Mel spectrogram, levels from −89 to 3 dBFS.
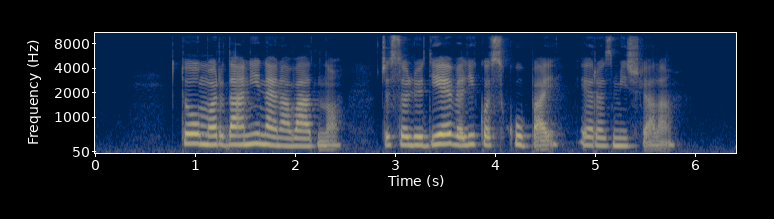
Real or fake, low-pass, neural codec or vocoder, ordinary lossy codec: real; 9.9 kHz; none; AAC, 64 kbps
